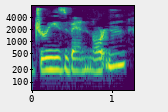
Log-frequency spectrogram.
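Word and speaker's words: Dries Van Noten: But I feel like, I believe it is pronounced Dries Van Norton.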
